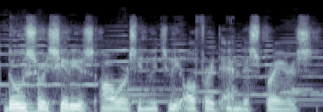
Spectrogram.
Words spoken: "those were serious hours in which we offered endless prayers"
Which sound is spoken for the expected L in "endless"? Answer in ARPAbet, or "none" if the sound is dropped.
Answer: none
